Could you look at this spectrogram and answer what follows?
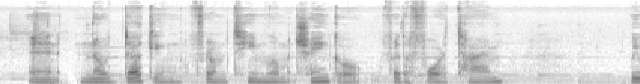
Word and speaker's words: Lomachenko: I think you said his name wrong. It's Lomachenko, because he doesn't want to fight me.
